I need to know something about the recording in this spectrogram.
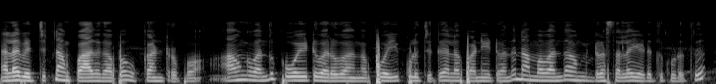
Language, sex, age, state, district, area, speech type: Tamil, female, 45-60, Tamil Nadu, Coimbatore, urban, spontaneous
